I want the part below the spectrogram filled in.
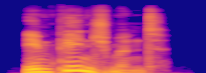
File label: "impingement", English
